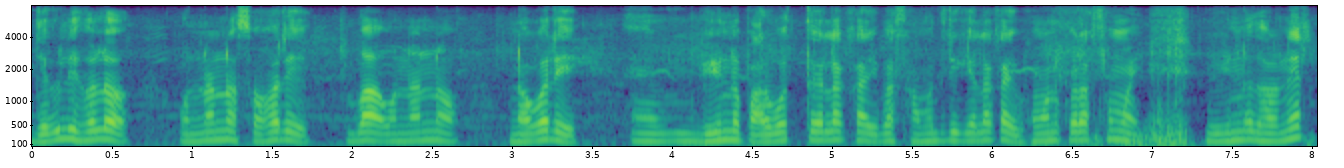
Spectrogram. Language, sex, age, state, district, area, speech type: Bengali, male, 30-45, West Bengal, Hooghly, rural, spontaneous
